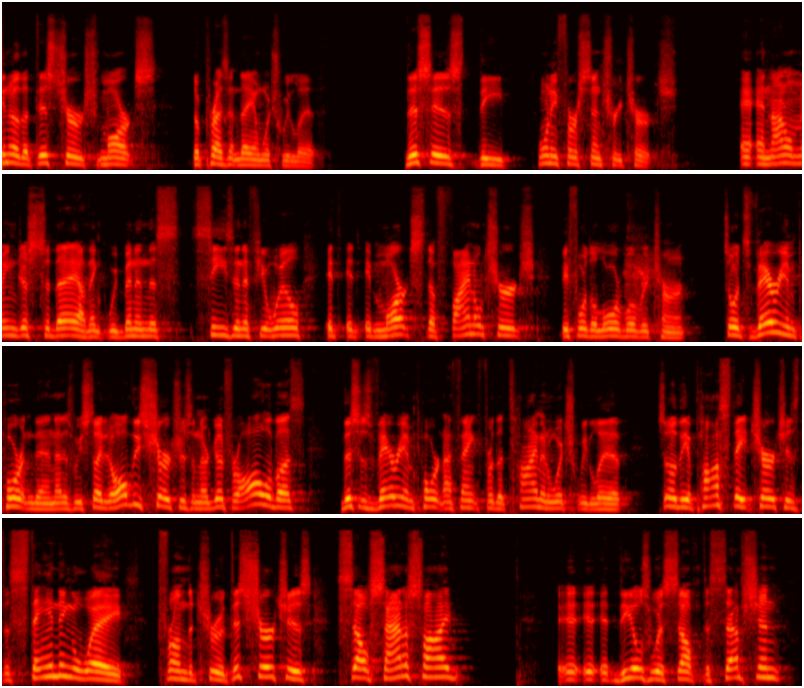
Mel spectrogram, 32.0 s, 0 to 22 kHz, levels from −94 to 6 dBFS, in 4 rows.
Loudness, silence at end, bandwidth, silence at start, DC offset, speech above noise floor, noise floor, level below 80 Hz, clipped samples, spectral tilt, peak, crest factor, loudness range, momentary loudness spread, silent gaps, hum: -38 LUFS; 0.2 s; 16 kHz; 0 s; under 0.1%; over 52 dB; under -90 dBFS; -82 dBFS; under 0.1%; -5 dB/octave; -20 dBFS; 20 dB; 5 LU; 12 LU; none; none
